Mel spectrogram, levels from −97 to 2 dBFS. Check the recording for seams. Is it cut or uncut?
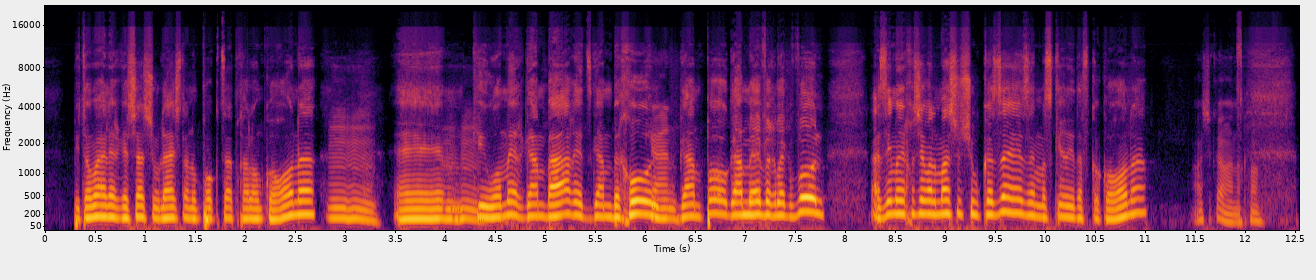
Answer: uncut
